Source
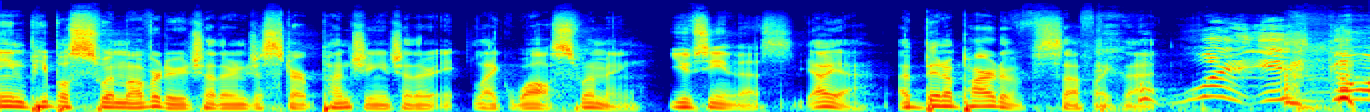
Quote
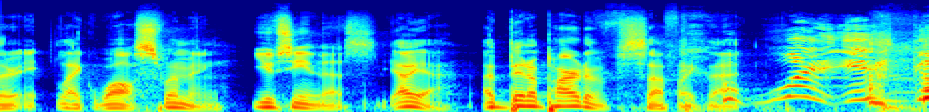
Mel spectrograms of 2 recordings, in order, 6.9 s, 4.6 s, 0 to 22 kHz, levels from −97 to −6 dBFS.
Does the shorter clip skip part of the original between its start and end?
no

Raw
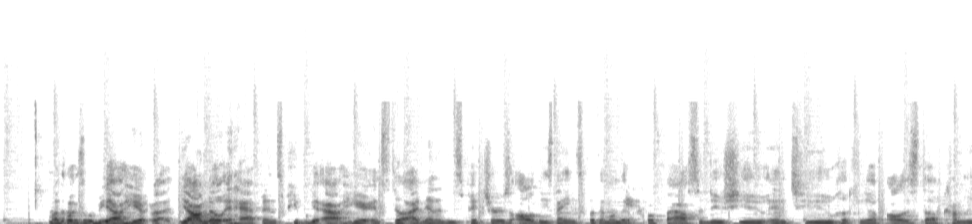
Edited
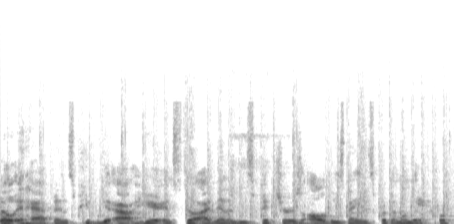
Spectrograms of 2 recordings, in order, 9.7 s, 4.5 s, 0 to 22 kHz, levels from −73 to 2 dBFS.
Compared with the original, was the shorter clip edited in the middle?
no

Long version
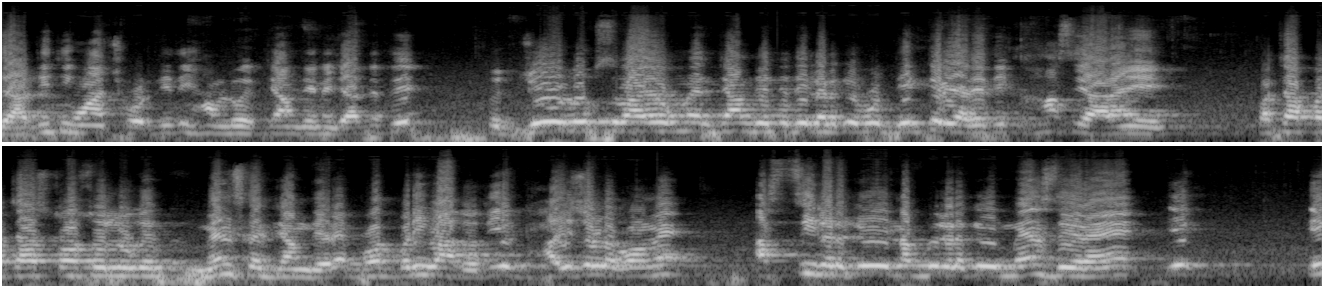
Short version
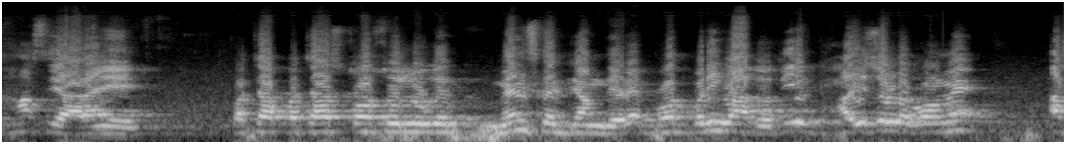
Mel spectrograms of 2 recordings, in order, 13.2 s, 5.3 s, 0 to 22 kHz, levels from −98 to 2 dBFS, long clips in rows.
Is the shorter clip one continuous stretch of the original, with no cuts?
yes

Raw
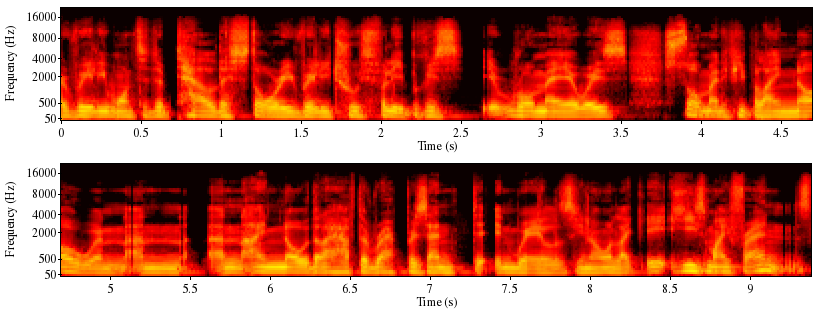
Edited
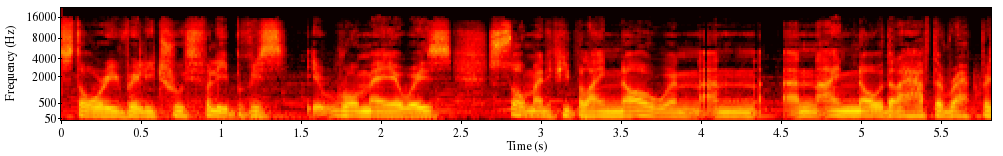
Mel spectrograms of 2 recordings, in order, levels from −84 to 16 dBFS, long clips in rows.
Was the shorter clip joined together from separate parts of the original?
no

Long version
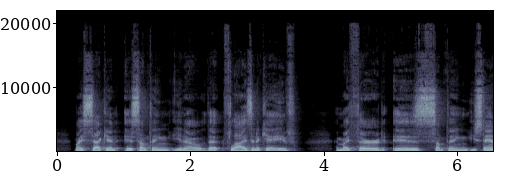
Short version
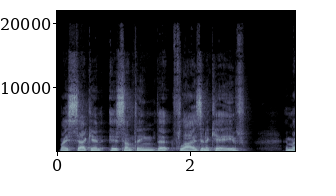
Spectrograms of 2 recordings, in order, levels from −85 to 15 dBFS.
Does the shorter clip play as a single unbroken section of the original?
no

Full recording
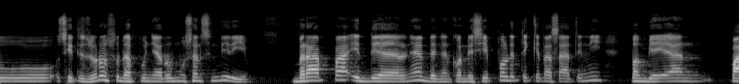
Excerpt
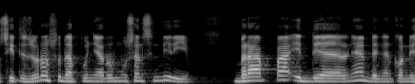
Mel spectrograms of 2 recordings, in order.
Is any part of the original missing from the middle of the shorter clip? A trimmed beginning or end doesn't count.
no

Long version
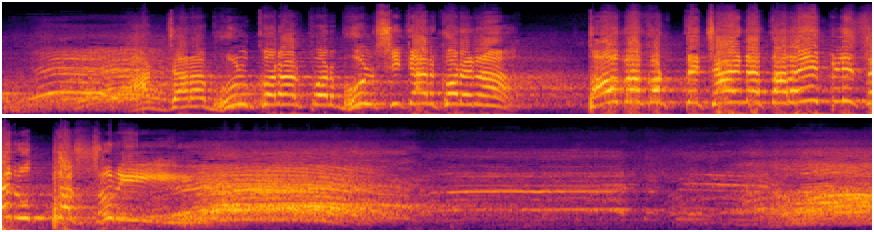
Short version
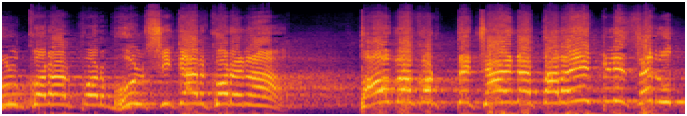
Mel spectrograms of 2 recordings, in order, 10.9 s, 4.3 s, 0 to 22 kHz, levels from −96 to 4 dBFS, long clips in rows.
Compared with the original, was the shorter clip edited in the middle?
no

